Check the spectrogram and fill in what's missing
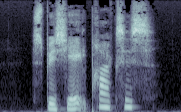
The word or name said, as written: specialpraksis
